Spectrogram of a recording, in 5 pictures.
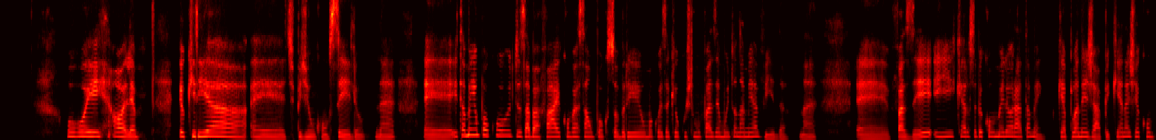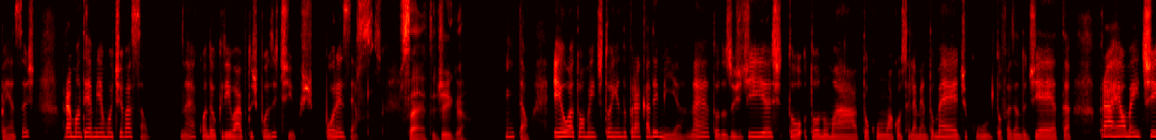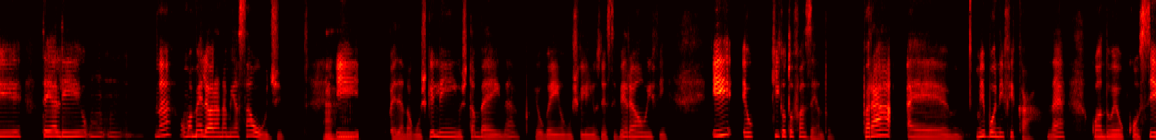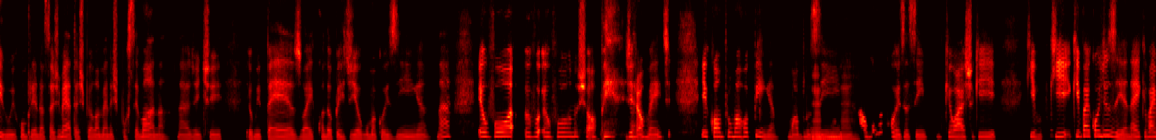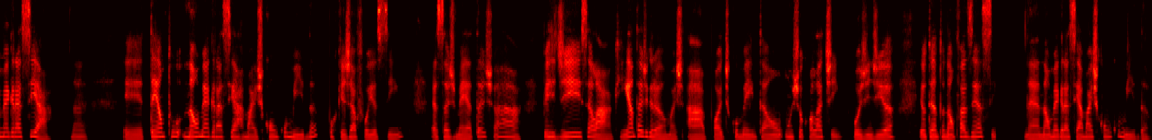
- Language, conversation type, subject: Portuguese, advice, Como posso planejar pequenas recompensas para manter minha motivação ao criar hábitos positivos?
- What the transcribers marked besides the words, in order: other background noise; tapping; chuckle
